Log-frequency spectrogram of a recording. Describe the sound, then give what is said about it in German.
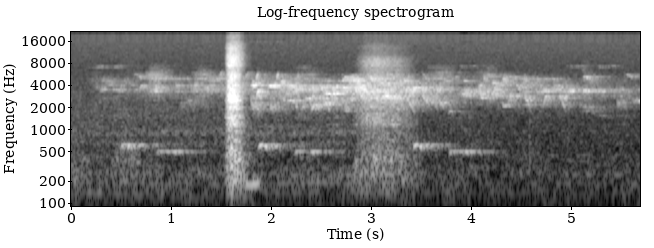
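A cuckoo calls its falling two-note cry three times at a steady pace, fairly faint, with a sharp click and a brief rushing noise in between. “Nö, der Kuckuck muss warten.”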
